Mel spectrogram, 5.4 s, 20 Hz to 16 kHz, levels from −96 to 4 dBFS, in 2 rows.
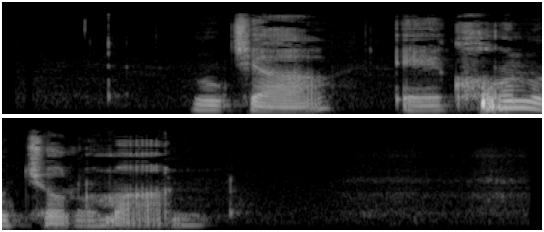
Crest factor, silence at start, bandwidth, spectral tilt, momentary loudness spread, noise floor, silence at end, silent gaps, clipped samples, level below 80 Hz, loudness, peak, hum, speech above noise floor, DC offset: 30 dB; 0.95 s; 11.5 kHz; -4 dB/octave; 18 LU; -79 dBFS; 1.7 s; none; under 0.1%; -82 dBFS; -36 LUFS; -10 dBFS; none; 43 dB; under 0.1%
